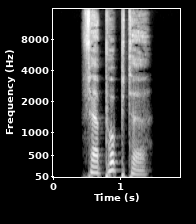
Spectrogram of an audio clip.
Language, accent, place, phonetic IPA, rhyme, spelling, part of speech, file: German, Germany, Berlin, [fɛɐ̯ˈpʊptə], -ʊptə, verpuppte, adjective / verb, De-verpuppte.ogg
- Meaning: inflection of verpuppen: 1. first/third-person singular preterite 2. first/third-person singular subjunctive II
